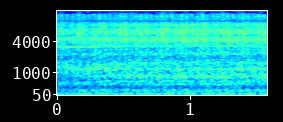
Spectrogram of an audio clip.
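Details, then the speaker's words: 1964 Mercedes-Benz 220 SEb W111 coupe, original M127 six with Bosch mechanical fuel injection, 64,393 miles, automatic: even steady idle, smooth low rumble, no ticking or knocking; no smoke or valve train noise, healthy. "And as you can hear, it holds a really nice idle. It runs great, it doesn't smoke, it has no valve train noises or anything, and the mechanical fuel injection seems to be in great working shape."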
